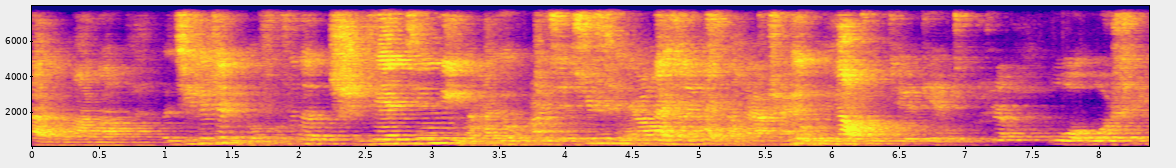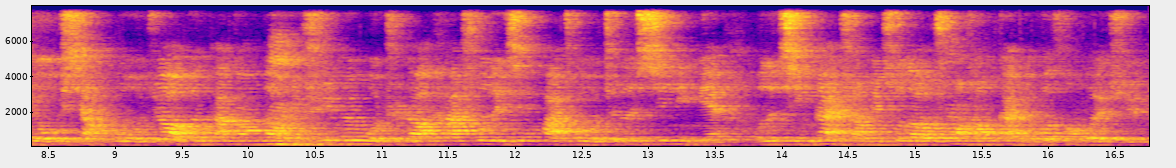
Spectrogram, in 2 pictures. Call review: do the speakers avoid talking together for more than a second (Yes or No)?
No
